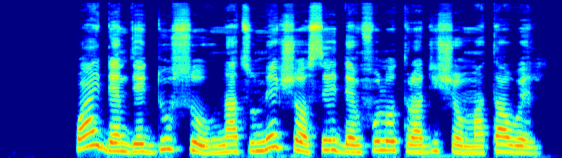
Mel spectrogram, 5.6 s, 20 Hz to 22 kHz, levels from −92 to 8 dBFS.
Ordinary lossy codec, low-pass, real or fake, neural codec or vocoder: none; none; fake; vocoder, 48 kHz, 128 mel bands, Vocos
